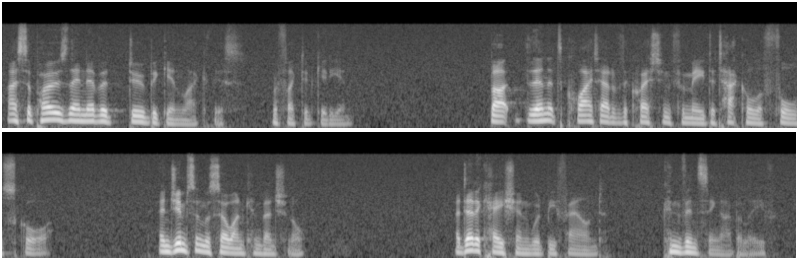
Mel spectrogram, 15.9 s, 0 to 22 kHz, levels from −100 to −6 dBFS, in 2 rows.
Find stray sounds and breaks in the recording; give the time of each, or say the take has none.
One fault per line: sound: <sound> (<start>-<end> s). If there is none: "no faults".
no faults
